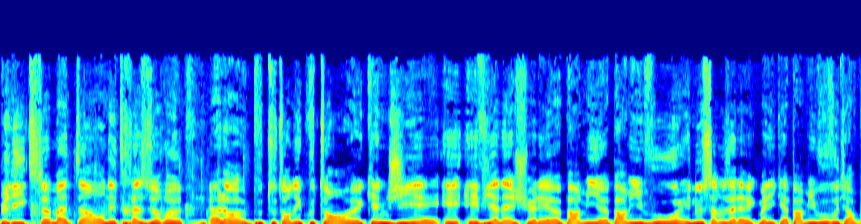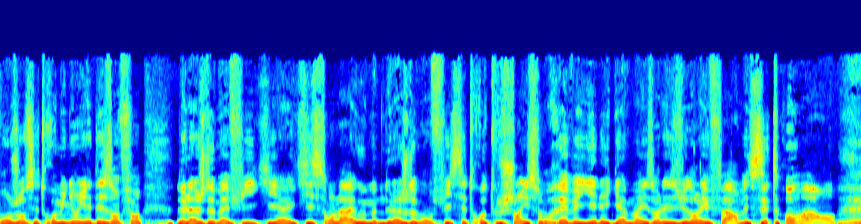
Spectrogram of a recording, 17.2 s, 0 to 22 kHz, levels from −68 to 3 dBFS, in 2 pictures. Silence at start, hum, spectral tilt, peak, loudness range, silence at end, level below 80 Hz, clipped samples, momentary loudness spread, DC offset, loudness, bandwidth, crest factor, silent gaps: 0 s; none; -5.5 dB/octave; -2 dBFS; 1 LU; 0 s; -34 dBFS; under 0.1%; 3 LU; under 0.1%; -13 LUFS; 17 kHz; 12 dB; none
